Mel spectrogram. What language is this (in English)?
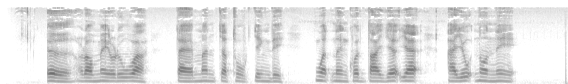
Thai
